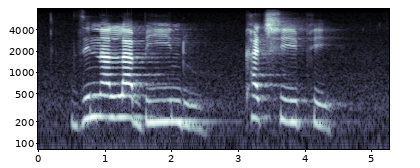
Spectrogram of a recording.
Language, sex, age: Venda, female, 19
